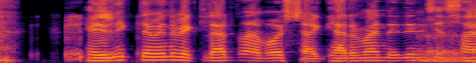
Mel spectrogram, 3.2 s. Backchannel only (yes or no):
yes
